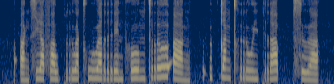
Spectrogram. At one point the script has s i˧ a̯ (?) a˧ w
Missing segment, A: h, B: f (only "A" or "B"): B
